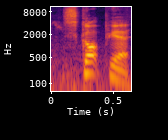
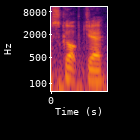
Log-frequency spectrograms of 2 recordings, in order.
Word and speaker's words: Skopje: Skopje, apparently, is how you say it, not Skopje.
